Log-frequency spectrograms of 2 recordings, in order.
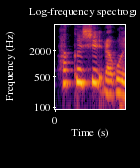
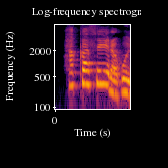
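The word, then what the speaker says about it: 博士: 그럼 우리가 어, 박사님이라고 부를 때는요 박사라는 똑같은 한자를 가지고 하크시라고 읽지 않고요. 하카세라고 읽습니다.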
